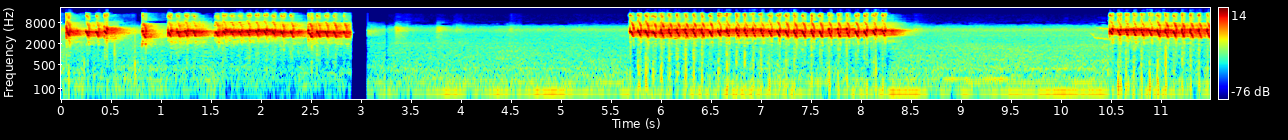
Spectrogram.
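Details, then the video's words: Cililin song from a master recording for tutoring cage birds; long runs of rapid, high buzzy trilled notes repeated about four per second, broken by quieter pauses with low hum. "MASTERAN CILILIN suara asli jernih"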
